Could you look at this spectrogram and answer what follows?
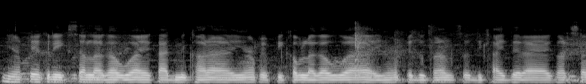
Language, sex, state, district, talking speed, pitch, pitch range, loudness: Hindi, male, Punjab, Kapurthala, 265 wpm, 110 Hz, 105-110 Hz, -16 LUFS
